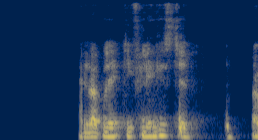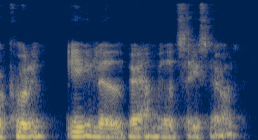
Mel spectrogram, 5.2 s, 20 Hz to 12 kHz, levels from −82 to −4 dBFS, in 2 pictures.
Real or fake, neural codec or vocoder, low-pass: fake; vocoder, 44.1 kHz, 128 mel bands, Pupu-Vocoder; 10.8 kHz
